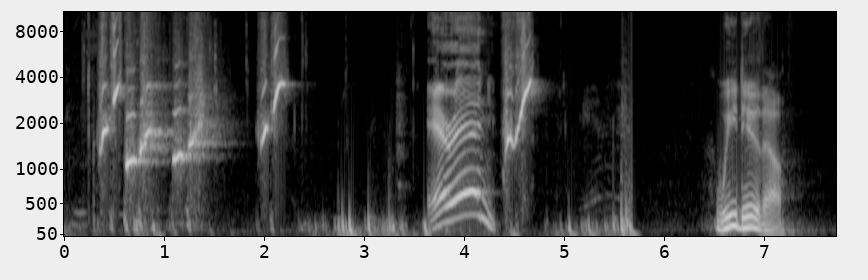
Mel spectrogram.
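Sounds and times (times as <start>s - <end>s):
loud human whistle calling a person: 0.3s - 2.4s, 4.4s - 4.8s
speech: 3.6s - 4.4s, 6.5s - 7.3s.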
